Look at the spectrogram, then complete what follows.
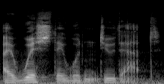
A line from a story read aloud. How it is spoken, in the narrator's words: he said quietly, almost to himself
